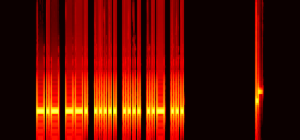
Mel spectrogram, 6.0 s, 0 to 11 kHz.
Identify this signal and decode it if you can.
Morse code, heard as a keyed tone, about 25 wpm, 700 Hz. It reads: KG5HUS
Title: USA Call Signs Repeated 3x 25wpm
